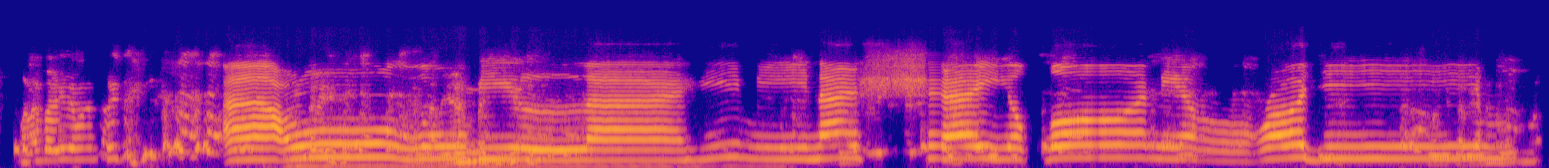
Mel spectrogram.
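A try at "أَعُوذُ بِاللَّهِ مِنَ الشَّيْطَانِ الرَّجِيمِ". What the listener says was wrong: Lamnya tidak ada powernya. Bila, tidak. Bila. Apa bedanya? Apa bedanya coba? Kalau bacanya bila, bukan bila, apa bedanya? huruf lamnya tadi dibacanya rogoah, bila lembut. Tapi lam itu sifatnya adalah tawassut baini ya, tengah-tengah gitu ya, tidak terlalu ditekan, tidak terlalu dilepas. Jadi bila, bukan juga bila, tidak. Bila, bukan bila. A'udzu billahi billah.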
